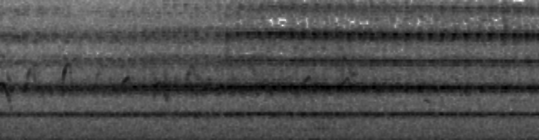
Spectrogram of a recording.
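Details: Higurashi cicadas calling together at dusk in mid-July, their sound echoing across a valley at the foothills of Mount Kanmuri in Funo: dense high ringing with faint wavering phrases riding over a steady buzzing wall.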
